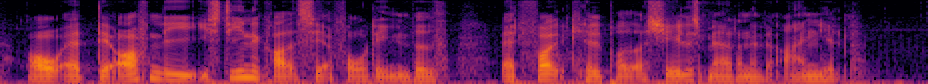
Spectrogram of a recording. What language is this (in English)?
Danish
